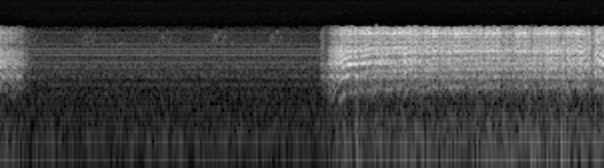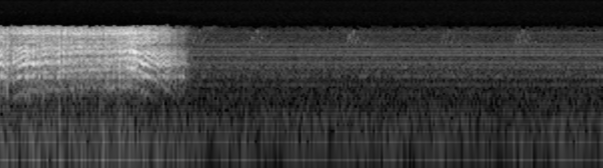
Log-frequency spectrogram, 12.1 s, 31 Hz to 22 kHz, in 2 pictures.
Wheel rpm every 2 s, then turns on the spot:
20, 40, 190, 140, 0, 0.
none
